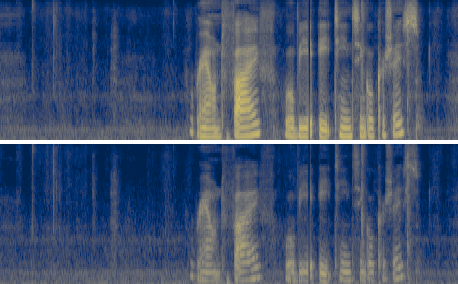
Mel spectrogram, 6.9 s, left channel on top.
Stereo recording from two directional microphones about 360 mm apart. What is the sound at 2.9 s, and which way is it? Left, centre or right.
Speech, centre.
